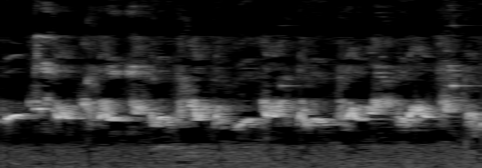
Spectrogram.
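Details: Short stretch of azulão song, a dense, unbroken chain of bright, high, wavering chirps delivered rapidly and loudly.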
